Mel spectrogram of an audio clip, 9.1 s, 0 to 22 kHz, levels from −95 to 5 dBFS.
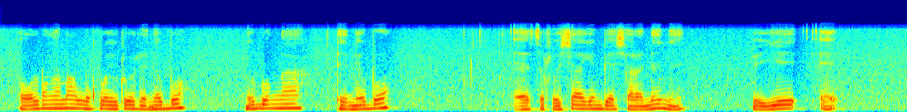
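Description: Throughout the recording, the likely cause is input gain set far too high for the microphone, with a fast limiter or compressor repeatedly hauling it back down. The result is gain pumping. The level swings by roughly 10 dB, leaving the speech squashed and flattened in dynamics, over room noise sitting about 32 dB below the speech and cut off above 8 kHz by the call path.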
